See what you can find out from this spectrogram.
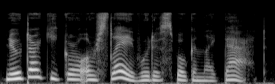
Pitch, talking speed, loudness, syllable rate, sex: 220 Hz, 220 wpm, -18 LUFS, 5.0 syllables/s, female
